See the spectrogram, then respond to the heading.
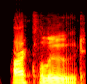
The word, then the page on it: archlute: American English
